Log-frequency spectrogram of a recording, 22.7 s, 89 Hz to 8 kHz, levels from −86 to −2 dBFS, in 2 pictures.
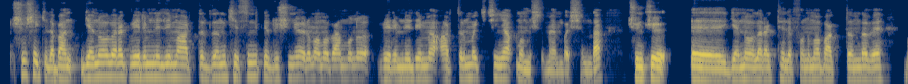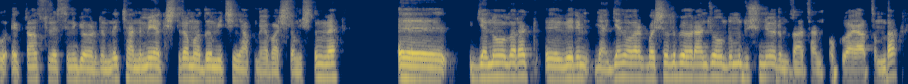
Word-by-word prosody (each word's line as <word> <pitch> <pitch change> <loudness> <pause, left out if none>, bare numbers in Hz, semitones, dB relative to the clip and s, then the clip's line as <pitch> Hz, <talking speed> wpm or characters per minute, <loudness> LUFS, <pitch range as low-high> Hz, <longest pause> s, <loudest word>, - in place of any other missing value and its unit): Şu 160 - -1
şekilde, 140 -8 0
ben 115 -1 +1
genel 130 +1 +2
olarak 140 -1 +2
verimliliğimi 130 0 +2
arttırdığını 125 +1 -1
kesinlikle 135 -1 -3
düşünüyorum 125 +1 -2
ama 115 -1 -1
ben 115 0 0
bunu 120 0 -2
verimliliğimi 115 +1 0
arttırmak 115 +2 -2
için 125 -1 -3
yapmamıştım 110 -6 -2
en 90 0 -6
başında. 95 0 0 0.3
Çünkü, 115 0 +4 0.3
eee, 105 -3 +6
genel 110 +3 0
olarak 110 -1 +1
telefonuma 115 0 -2
baktığımda 110 +1 0
ve 115 +1 +2 0.3
bu - - -3
ekran 115 +1 -1
süresini 110 -1 -4
gördüğümde 105 +1 -1
kendime 115 0 +1
yakıştıramadığım 115 -2 +1
için 110 +2 -3
yapmaya 95 -3 -5
başlamıştım 90 +8 -3
ve, 130 +1 +3 0.8
eee, 115 -3 +6 0.4
genel 130 +2 +2
olarak, 140 +1 +1
eee, 115 -1 +1
verim 125 0 +1
yani, 100 0 -4
genel 135 +3 0
olarak 130 -1 0
başarılı 135 +1 0
bir 140 - +4
öğrenci 130 0 +1
olduğumu 130 0 0
düşünüyorum 125 -4 -3
zaten 95 0 -5
okul - - -6
hayatımda. 100 +7 0
115 Hz, 135 wpm, -23 LUFS, 110-130 Hz, 0.8 s, eee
